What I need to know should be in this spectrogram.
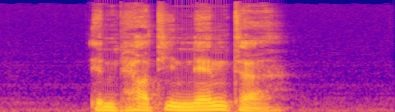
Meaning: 1. comparative degree of impertinent 2. inflection of impertinent: strong/mixed nominative masculine singular 3. inflection of impertinent: strong genitive/dative feminine singular
- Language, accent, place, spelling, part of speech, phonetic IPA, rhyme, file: German, Germany, Berlin, impertinenter, adjective, [ɪmpɛʁtiˈnɛntɐ], -ɛntɐ, De-impertinenter.ogg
